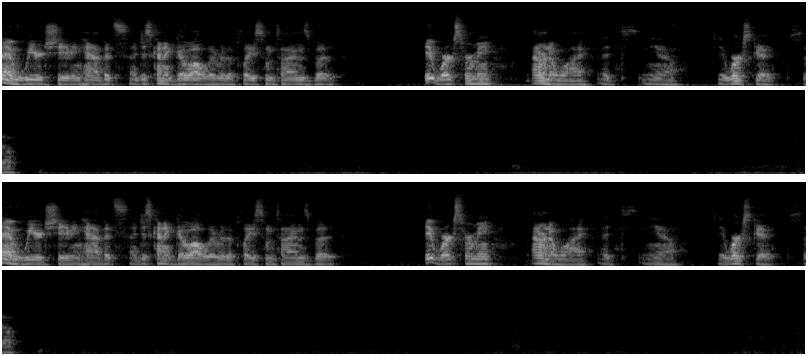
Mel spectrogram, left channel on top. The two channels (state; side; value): normal; both; correlation 0.30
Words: of have weird shaving habits. I just kind of go all over the place sometimes, but it works for me. I don't know why. It's, you know, it works good, so.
